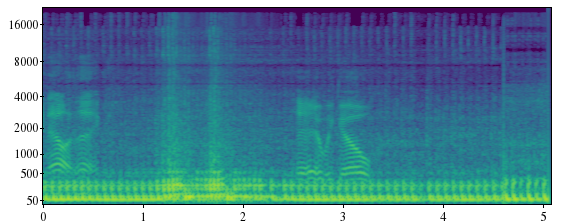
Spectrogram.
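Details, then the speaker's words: 2015 Honda CRF230 single, brought in not running, idling after refuelling, a fully charged battery and choke off: steady, even thumping idle with no misses or knocks; runs clean and healthy. "well we got her out here she seems to be running pretty good right now we'll have to give her a little test run and see how she goes"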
